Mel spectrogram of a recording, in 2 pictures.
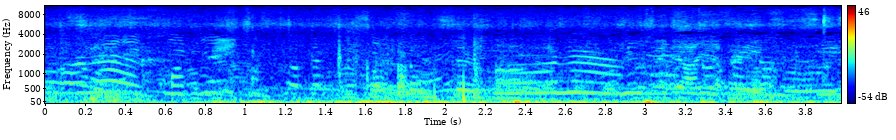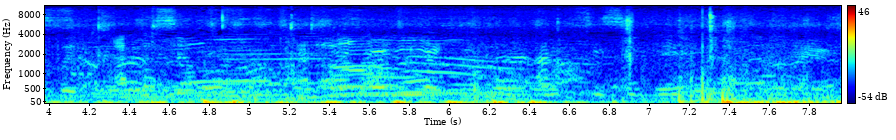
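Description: People talk and shout in the distance outdoors.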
